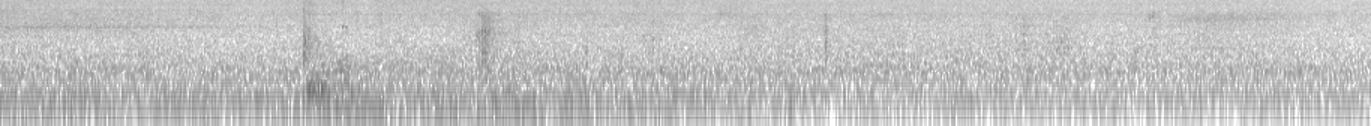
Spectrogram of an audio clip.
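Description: A grand piano plays softly.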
